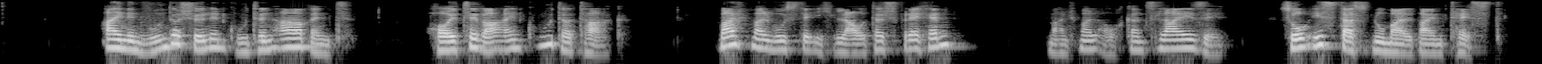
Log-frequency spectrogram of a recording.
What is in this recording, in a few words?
Airpods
